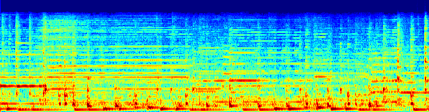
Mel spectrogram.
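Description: Marching band playing its field show: percussion strokes over sustained pitched parts and a bass line that steps between notes.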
